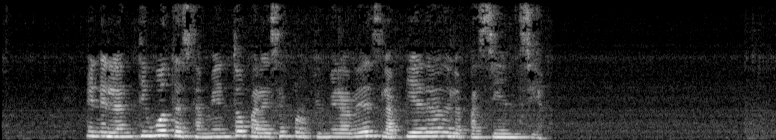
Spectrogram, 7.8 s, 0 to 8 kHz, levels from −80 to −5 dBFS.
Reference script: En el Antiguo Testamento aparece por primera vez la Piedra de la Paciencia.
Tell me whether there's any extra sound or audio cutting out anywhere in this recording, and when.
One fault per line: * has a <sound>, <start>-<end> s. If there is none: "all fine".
all fine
